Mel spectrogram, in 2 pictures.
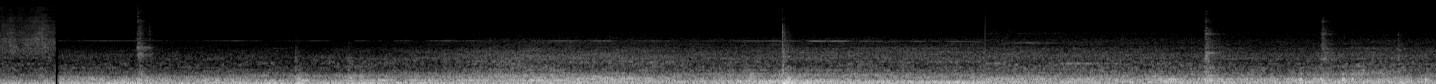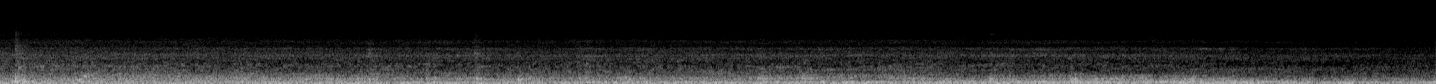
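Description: Sunrise Express sleeper train (a 285 series electric train) running, heard from inside the car: a steady low rumble of the running gear and carriage, with a few sharp clicks and knocks in the first half.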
